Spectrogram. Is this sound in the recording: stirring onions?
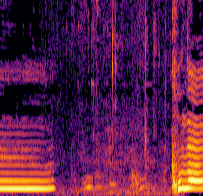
no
